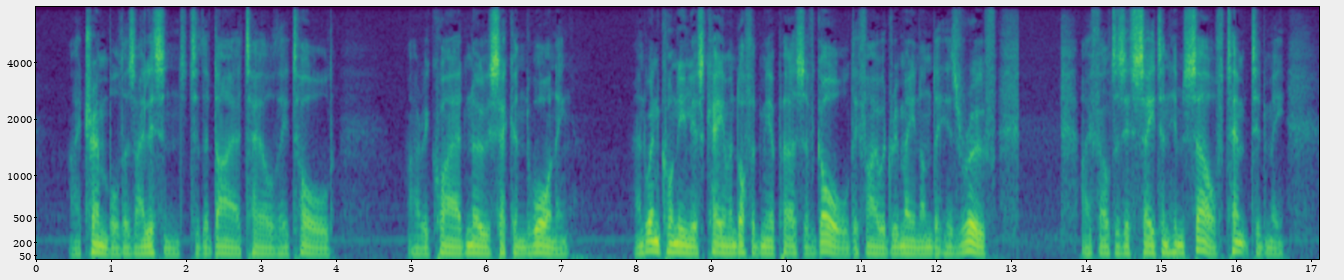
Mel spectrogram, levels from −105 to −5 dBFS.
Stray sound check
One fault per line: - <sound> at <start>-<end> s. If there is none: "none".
none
